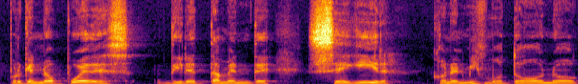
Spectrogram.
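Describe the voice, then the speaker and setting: A man teaching an online course lesson as a contact center trainer, explaining step by step, acting out short agent lines and asking rhetorical questions. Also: medium pitch.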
